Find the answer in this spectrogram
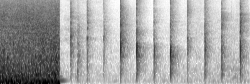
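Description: A cartoon explosion with rumbling noise cuts off suddenly about half a second in, followed by one person's quick hand claps, about six or seven a second.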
